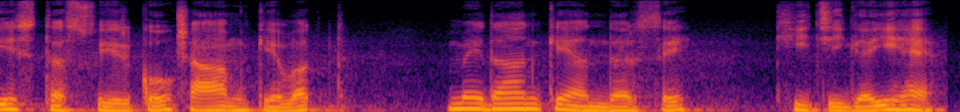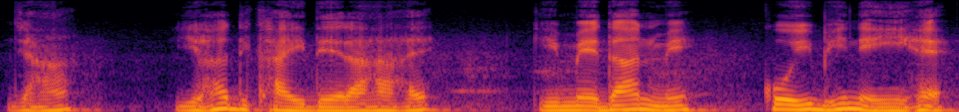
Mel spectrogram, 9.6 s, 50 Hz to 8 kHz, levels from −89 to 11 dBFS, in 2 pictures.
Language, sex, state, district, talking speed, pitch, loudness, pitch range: Hindi, male, Uttar Pradesh, Gorakhpur, 160 wpm, 110 Hz, -15 LUFS, 100-120 Hz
